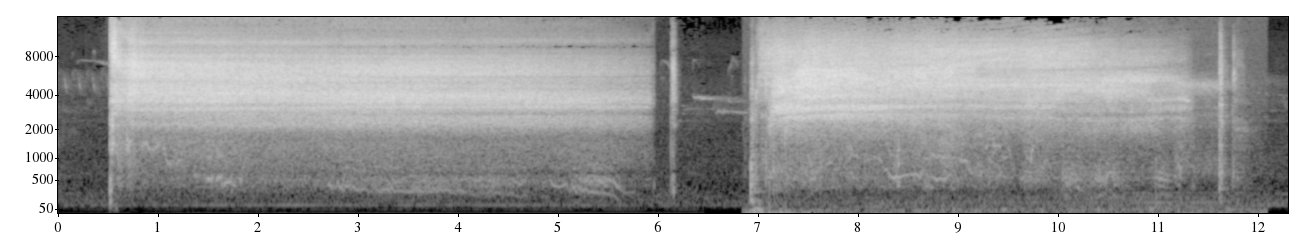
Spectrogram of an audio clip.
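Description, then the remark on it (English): A voice imitates a train hissing at the station: two long, steady breathy hisses, each about five seconds, separated by a brief pause. The sound is loud and bright, with no other talking. “First, let's make the sound of the train as it hisses in the station.”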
